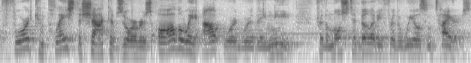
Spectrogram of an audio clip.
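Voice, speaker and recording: Against noticeable background noise, a man with a fairly high pitch and lively intonation speaks at a moderate pace. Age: 60s. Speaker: car salesman. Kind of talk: sales pitch. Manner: animated.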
